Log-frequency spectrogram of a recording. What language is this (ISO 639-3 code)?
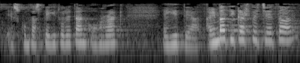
eus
